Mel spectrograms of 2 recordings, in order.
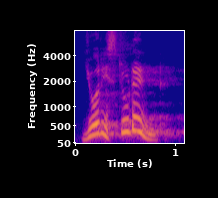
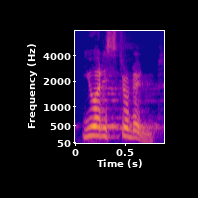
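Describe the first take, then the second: First: The voice rises at the end. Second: The voice falls at the end. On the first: It asks whether the listener is a student. "then it is a question" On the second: It states that the listener is a student. "ये question नहीं है"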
